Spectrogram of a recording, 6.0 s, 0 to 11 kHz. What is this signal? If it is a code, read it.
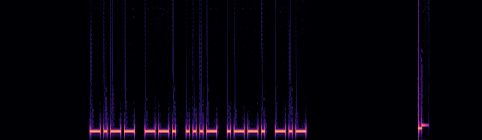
Morse code, heard as a keyed tone, about 28 wpm, 700 Hz. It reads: YGVPK
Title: Code Groups - 5 Letters - 28wpm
